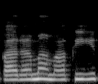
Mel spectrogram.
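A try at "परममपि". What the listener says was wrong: Parama Api. Why you should say like that? Paramapi. It should not be very distinctly, because in Sanskrit, you cannot do Chandi Vigraha when the verses are chanted. It should be done, it should not be explicitly seen also.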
